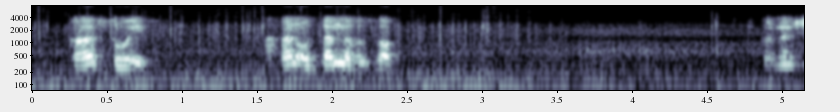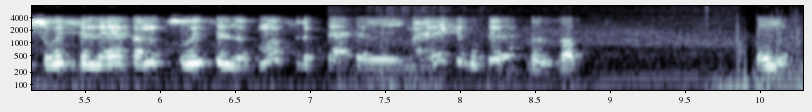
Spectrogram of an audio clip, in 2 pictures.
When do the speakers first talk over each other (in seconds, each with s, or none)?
none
